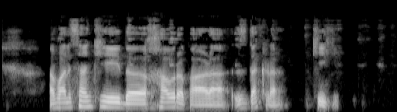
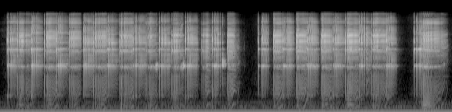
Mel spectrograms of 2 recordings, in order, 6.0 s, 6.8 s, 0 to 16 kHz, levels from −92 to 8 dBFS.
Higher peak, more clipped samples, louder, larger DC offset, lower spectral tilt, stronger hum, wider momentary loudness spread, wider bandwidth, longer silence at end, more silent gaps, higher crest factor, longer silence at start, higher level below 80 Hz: about the same, 0 dBFS vs 0 dBFS; neither; about the same, -15 LUFS vs -14 LUFS; second, under 0.1% vs 0.4%; first, -5 dB/octave vs 4.5 dB/octave; neither; first, 10 LU vs 6 LU; second, 9.2 kHz vs 11 kHz; first, 0.9 s vs 0.05 s; neither; about the same, 16 dB vs 18 dB; about the same, 0.15 s vs 0.1 s; first, -56 dBFS vs -66 dBFS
